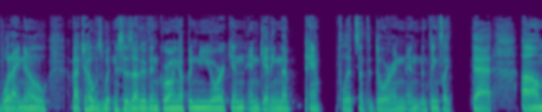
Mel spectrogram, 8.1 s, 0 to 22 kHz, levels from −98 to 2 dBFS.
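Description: At 4.77 to 5.06 s, right after "and and getting the", the sound hangs on a brief fading buzz and then about 0.2 s of silence before resuming with "at the door and". At 6.77 to 7.07 s, after "and and things like", the same buzz and roughly 0.24 s of silence recur. Both are a call audio freeze, likely from packets held up in transit until the jitter buffer emptied, which inserts a gap without losing audio.

At 7.23 to 7.32 s, a sound is held slightly too long with a faint dip. This is a short stall from a late packet, in which the receiver stretched the last sound for about 75 ms until the packet arrived.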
